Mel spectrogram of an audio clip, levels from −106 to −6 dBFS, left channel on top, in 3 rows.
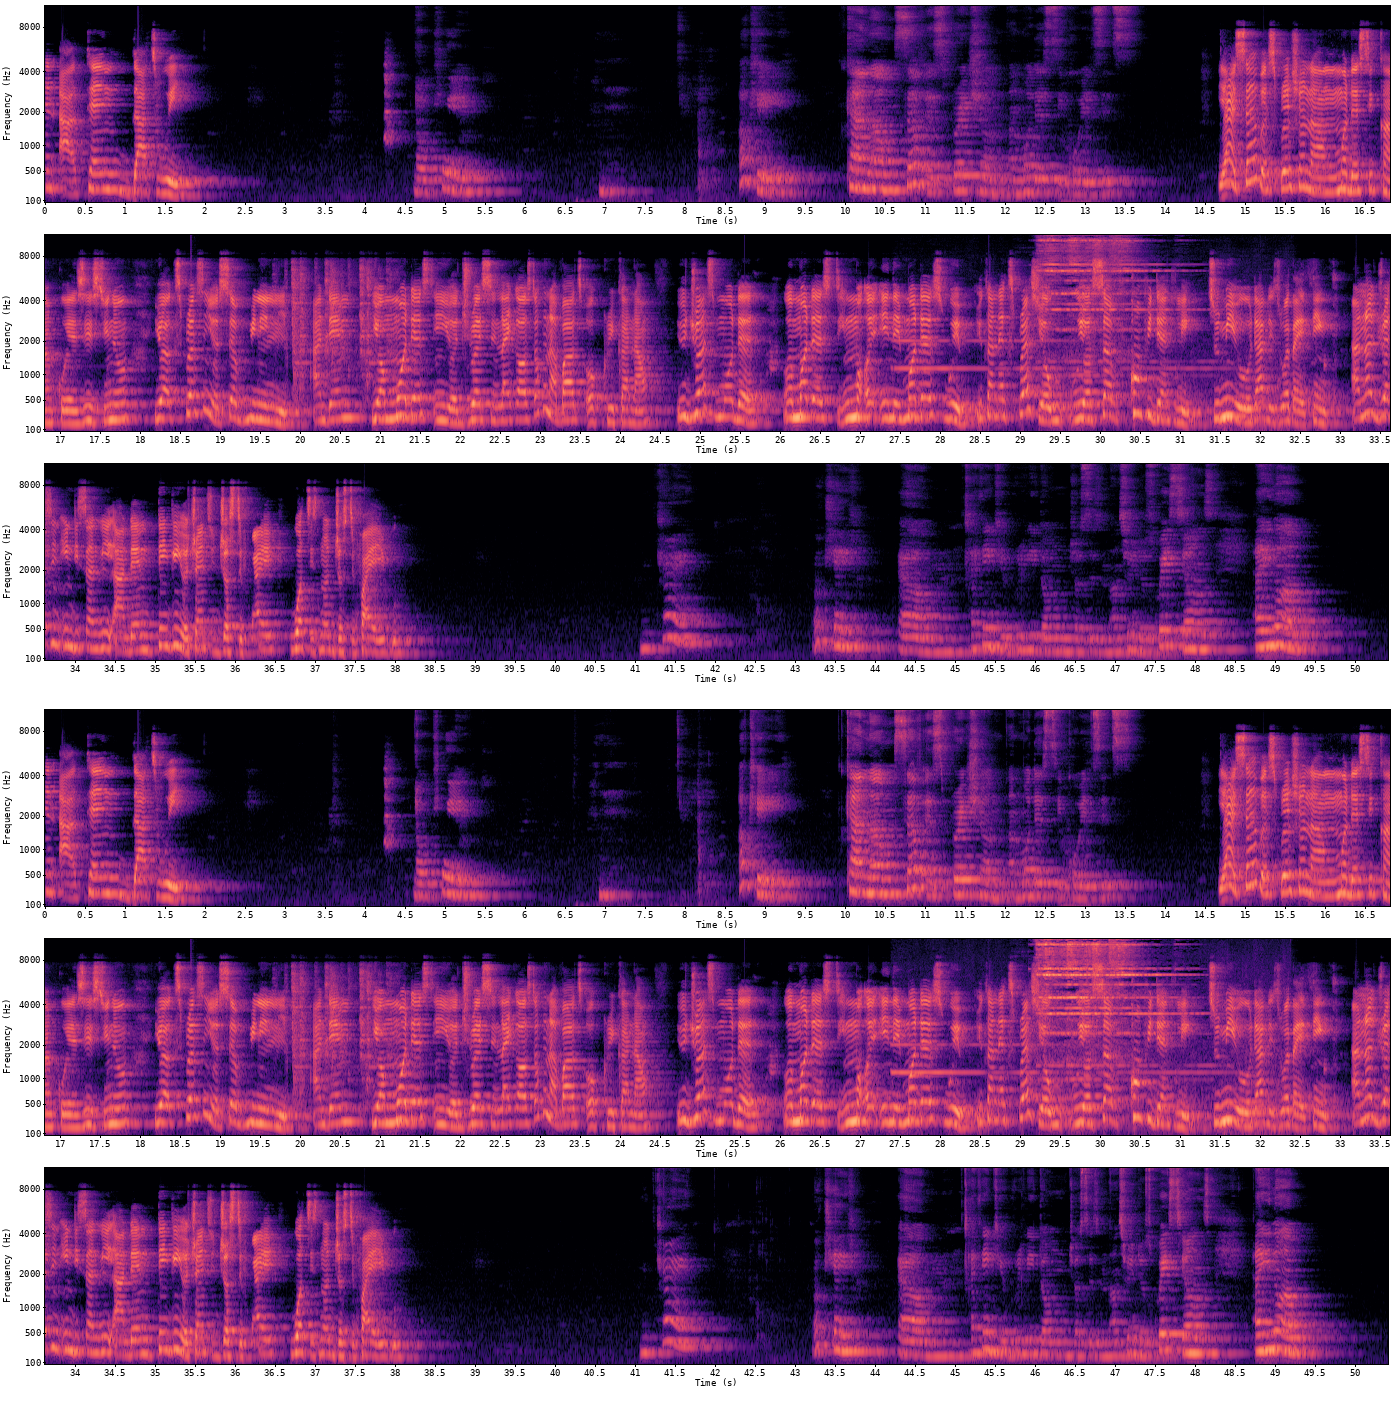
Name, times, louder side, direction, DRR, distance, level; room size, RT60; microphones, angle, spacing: voice 1, 0.0-1.8 4.2-4.4 14.7-24.4 24.7-32.9 33.1-38.1, equal, ahead, 0.3 m, -33 dB
voice 2, 4.6-5.6 6.9-7.2 8.7-9.3 10.0-13.5 41.1-41.8 43.2-49.3, right 3 dB, 90° right, 1.4 m, -42 dB
sound 1, 27.4-28.5 29.0-31.4 31.8-32.4, right 9 dB, 60° right, 0.9 m, -34 dB
8.3 x 7.0 x 4.0 m
head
